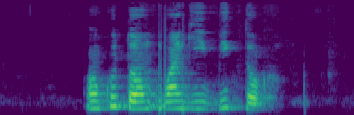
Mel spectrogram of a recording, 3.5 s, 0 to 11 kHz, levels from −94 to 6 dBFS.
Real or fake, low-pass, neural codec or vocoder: real; 9.9 kHz; none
